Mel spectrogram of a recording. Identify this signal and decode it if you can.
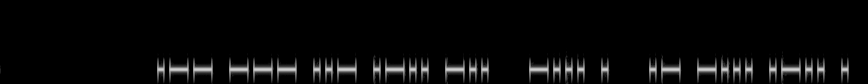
Morse code, heard as a keyed tone, about 20 wpm, 700 Hz. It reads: WOULD BE ABLE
